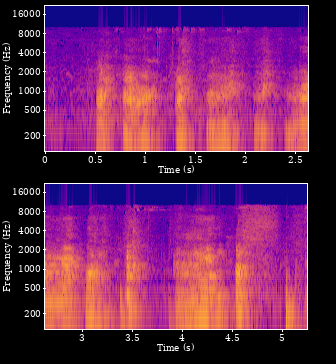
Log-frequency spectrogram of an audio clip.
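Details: Two pet dogs, Max and Leo, play fighting at home; smaller Leo makes strange monkey-like noises. Harmonic, warbling growls and whines in bursts of about half a second, repeated irregularly, some rising into higher yelping tones.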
